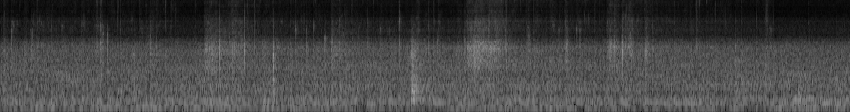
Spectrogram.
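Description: Banana slices frying in oil in a wide metal pan: a steady sizzle that swells in short spurts as pieces are turned, with a couple of sharp clicks of metal tongs against the pan.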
